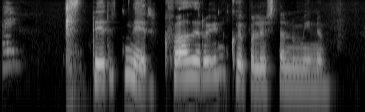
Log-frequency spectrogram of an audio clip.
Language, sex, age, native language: Icelandic, female, 30-39, Icelandic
